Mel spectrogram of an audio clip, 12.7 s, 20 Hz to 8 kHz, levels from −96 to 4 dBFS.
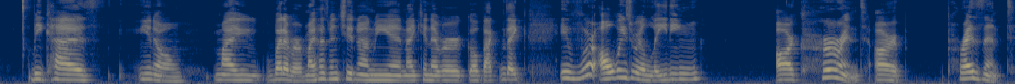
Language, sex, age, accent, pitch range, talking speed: English, female, 30-49, American, 170-220 Hz, 120 wpm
